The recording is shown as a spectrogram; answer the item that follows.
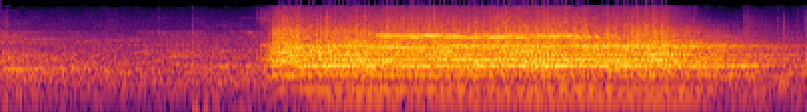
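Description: Gym scoreboard horn sounding one loud, steady buzz of about two seconds, starting suddenly a little over a second in, signalling a break in play.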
